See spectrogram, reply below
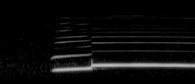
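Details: A Common Loon's wail, the call loons give back and forth to locate each other, often in the late evening: a pure, sustained, mournful tone that starts lower, steps up, then holds steady and unbroken.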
